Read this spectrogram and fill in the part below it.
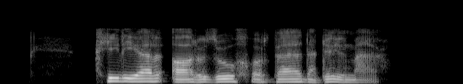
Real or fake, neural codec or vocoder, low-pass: fake; codec, 24 kHz, 0.9 kbps, WavTokenizer, small release; 5.4 kHz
